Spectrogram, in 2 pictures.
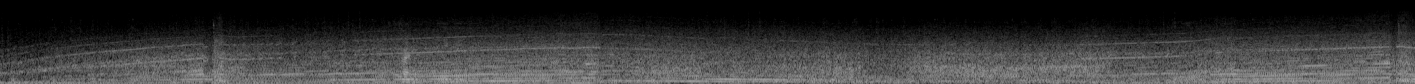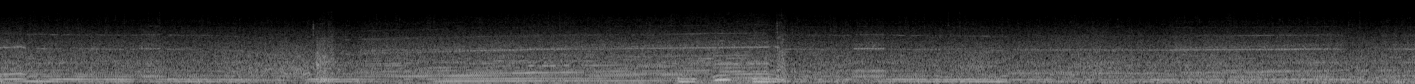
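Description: A racing car engine revs hard, rising and falling as gears shift.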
